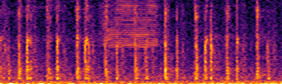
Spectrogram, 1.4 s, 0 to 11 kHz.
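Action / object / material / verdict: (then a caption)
shake / plastic trigger key inside a game controller / plastic / loose. A PS5 DualSense controller fitted with an aftermarket eXtremeRate hair-trigger kit is shaken, and its plastic trigger key, whose pin was not pushed fully in, sits slightly loose and makes a faint, quick clicking rattle. The key still works, but the loose fit causes the noise, which pushing the pin all the way in with a screwdriver stops.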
